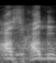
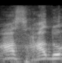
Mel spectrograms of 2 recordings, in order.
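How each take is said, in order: Both takes have the same delivery.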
